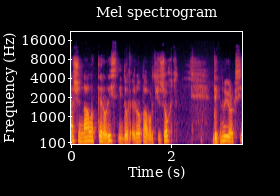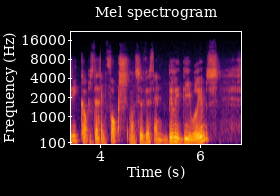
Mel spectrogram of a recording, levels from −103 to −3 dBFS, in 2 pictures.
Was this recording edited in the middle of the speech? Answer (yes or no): yes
